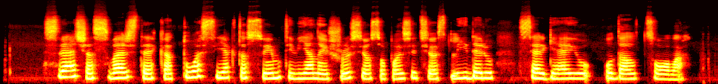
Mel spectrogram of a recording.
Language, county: Lithuanian, Tauragė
